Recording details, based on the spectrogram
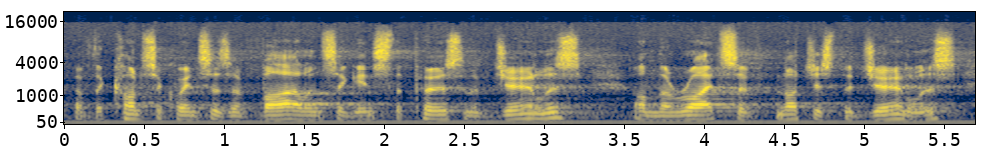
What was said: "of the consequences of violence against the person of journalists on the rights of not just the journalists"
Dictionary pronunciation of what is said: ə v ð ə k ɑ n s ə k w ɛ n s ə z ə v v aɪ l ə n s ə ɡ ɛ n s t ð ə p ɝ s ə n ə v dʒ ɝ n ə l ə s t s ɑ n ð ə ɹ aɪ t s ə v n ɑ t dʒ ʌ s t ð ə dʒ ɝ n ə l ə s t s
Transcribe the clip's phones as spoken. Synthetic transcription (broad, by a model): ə v ð ə k ɑ n s ə k w ɛ n s ə z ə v v aɪ l ə n s ə ɡ ɛ n s t ð ə p ɝ s ə n ə v dʒ ɝ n l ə s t s n ð ə ɹ aɪ t s ə v n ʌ t dʒ ʌ s t ð ə dʒ ɝ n l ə s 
